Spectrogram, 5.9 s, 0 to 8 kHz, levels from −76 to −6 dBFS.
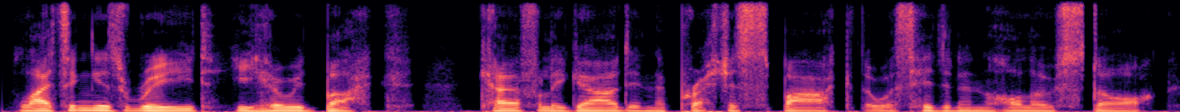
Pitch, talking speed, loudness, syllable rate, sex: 115 Hz, 185 wpm, -18 LUFS, 5.0 syllables/s, male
